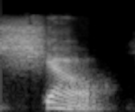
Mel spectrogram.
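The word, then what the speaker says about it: 孝: concept of filial piety the word in mandarin is pronounced shall knows in a way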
